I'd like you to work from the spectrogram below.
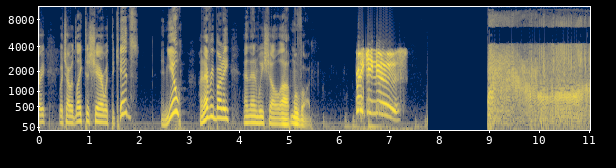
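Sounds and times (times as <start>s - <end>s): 
speech: 0.0s - 5.5s, 6.3s - 7.3s
loud drawn-out fart sound effect: 9.0s - 11.0s.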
